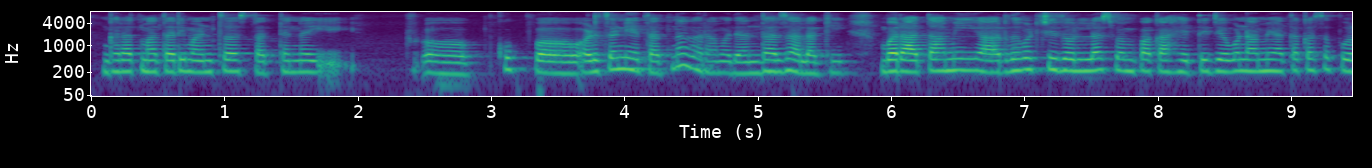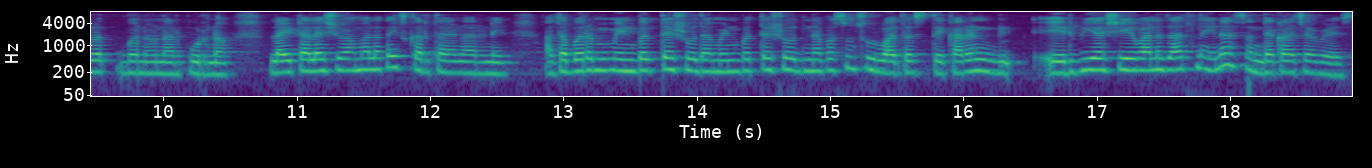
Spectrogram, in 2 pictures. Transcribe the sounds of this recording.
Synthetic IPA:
ɡʱəɾat̪mat̪aɾiːmaɳsəːst̪at̪ːjanːaḭ | kʰuːpəɽt͡səɳijet̪at̪naɡʱəɾaməd̪ʱːjeənd̪ʱaɾd͡zʱalakiːbəɾat̪aːm̤iːəɾd̪ʱəʋəʈt͡ɕiːd͡zəʋlelasʋempakaɦet̪ːed͡ʑeʋəɳam̤iːat̪akəsəːpuɾət̪̚bənəʋɳaɾpuɾɳə | laiʈaljaɕiʋam̤alakaɦiːt͡skəɾt̪ajeɽ̃aɾnaj | at̪abəɾəmeɳbət̪ːjaɕod̪ʱameɳbət̪ːjaɕod̪ʱɳjapasuːnsuɾuʋat̪əst̪ekaɾəɳ | eɾbiːəɕieʋanəd͡zat̪naɦinasənd̪ʱjakəɭt͡ɕjaʋeɭes

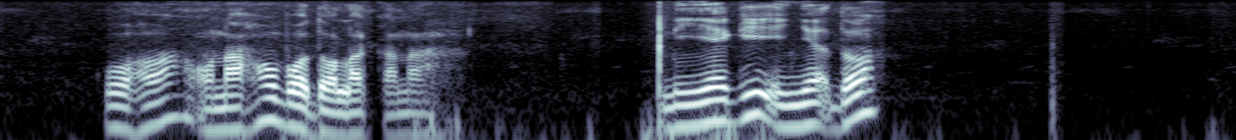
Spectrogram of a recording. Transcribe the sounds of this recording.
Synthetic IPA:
kɔɦɔɔ̰naɦɔ̃bɔd̪ɔlakana | nijəɡiiɲəʔd̪ɔ

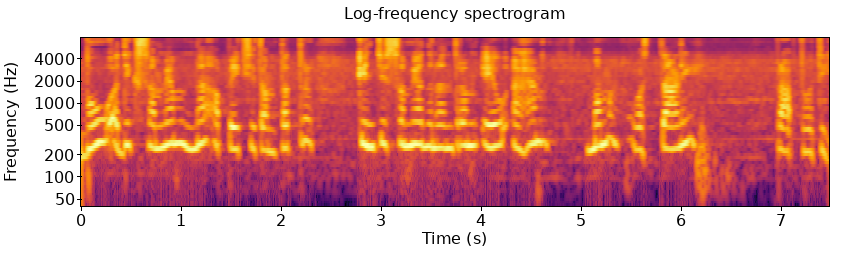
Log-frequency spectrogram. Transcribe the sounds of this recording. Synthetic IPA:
bʱɐɦuɐd̪ʱiksɐmjɐmnɐʔɐpeːkʃit̪ɐmt̪ɐt̪ɾɐ | kiɲt͡ʃisɐmjad̪ɐɾɐnt̪ɾɐmeːʋɐɦɐmː | ɐmʋɐst̪aːɳ̃iː | pɾaːpt̪ʋɐt̪i

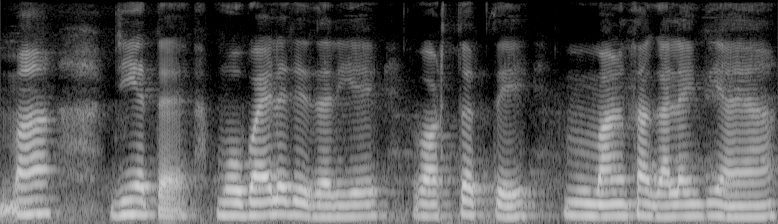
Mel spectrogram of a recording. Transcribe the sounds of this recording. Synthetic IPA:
mãːd͡ʑiːə̃t̪ɐ̰moːbaːɪld͡ʑeːzɐɾie | ʋaːɾsəpt̪ːe | maːɳ̤ʊsãɠaːl̤aːĩːn̆d̪iaːɦijã

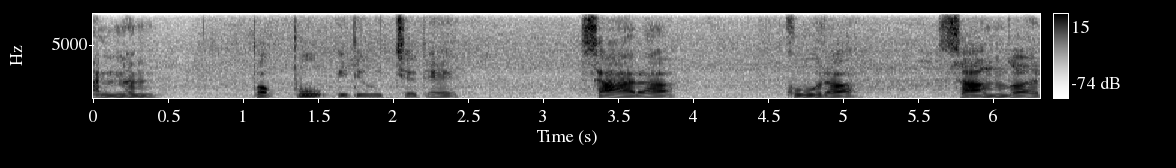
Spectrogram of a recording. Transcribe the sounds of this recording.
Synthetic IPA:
ɐnːɐm | pɐpːuit̪iut͡ʃːɐt̪eː | saːɾaː | kuːɾa | saːmbɐɾ

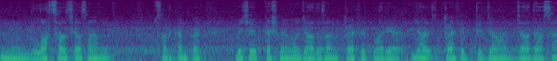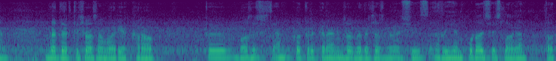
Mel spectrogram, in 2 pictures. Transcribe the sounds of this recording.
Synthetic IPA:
laːt͡sʰaːzt͡ʃʰaːsãːn | sɐɽkɐnpɐɽ | bit͡ʃʰikɐʃmiːɾmːd͡ʒʲjaːd̪aːs̬aːnʈɾaːpʰikʋaːɾijaːjaʈɾaːfʰikt̪id͡ʒaːd͡ʒaːd̪aːsaːn | ʋɛd̪ɐɾt̪it͡ʃʰaːs̬ãːnʋaːɾijaːkʰɐɾaːb | t̪ɨbaːs̬ũt͡ʃsɐmkʰɐt̪ɾkɐɾaːnims̬aːbʋed̪ɐɾt͡ʃʰaːs̬ãkɐɾaʃisɾiɦɐnkuʈaːʃislaːɡaːn | t̪a

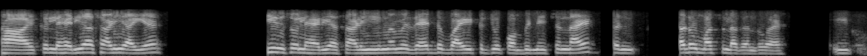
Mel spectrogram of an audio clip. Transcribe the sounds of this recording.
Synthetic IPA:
ɦaːɦɪkʊlɐɦɛɾijasaːɽiaːiaːe | kiːɗɪsolɐɦɛɾijasaːɽ̤imẽmẽɾɛːɖʋaːɪʈd͡ʑoːkaːmbineːʃənaːɦeɐnɪ | kɐɗomɐslɐɠə̃nd̪oaːɦe | iː

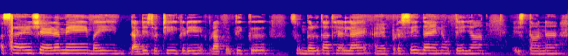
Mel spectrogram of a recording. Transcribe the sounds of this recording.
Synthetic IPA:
ɐsãːɪ̃ʃɐɦəɾəmẽbʱɐiɗaːɖʱisʊʈʰiɦɪkɽipɾaːkɾɪt̪ɪk | sʊ̃nd̪əɾt̪ʰat̪ʰijəlaːɪɛ̃ːpɾɐseːd̪aːɦɪnʊt̪ed͡ʑãː | ɪst̪ʰaːn

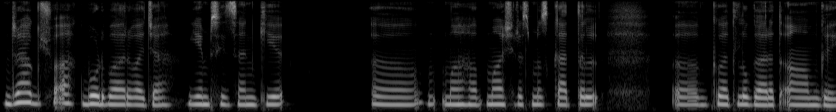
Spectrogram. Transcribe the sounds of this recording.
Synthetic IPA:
ɾaːɡt͡ʃʰuʔɐkboːɽbaːɾʋɐd͡ʒaːjemsizɐnki | mmaːʃɾɐsmɐzkɐt̪ɨl | ɡɐt̪loɡaːɾɐt̪ʰaːmɡɐi

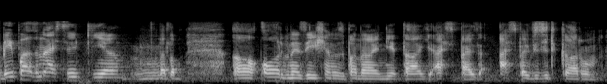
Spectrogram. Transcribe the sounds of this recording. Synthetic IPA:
beːpazɨnɐsʲekijãmɐt̪lɐb | oːɾɡɐnajzeːʃɐnzbɐnaːnit̪aːkiʔɐsʲpɐzɐsʲpazʋiziʈkɐɾun

